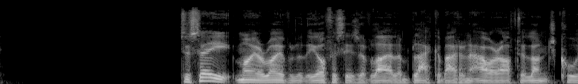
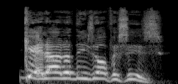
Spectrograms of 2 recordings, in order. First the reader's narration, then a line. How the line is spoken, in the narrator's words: Gregory shouted at me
